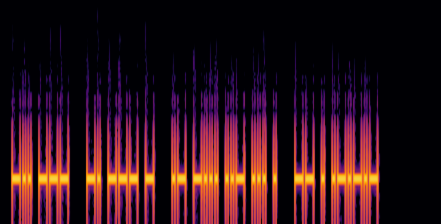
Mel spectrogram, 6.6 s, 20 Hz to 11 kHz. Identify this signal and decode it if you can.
Morse code, heard as a keyed tone, about 30 wpm, 700 Hz. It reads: DO NOT ABUSE ME.
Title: Sentences from Top 1300 Words 30wpm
